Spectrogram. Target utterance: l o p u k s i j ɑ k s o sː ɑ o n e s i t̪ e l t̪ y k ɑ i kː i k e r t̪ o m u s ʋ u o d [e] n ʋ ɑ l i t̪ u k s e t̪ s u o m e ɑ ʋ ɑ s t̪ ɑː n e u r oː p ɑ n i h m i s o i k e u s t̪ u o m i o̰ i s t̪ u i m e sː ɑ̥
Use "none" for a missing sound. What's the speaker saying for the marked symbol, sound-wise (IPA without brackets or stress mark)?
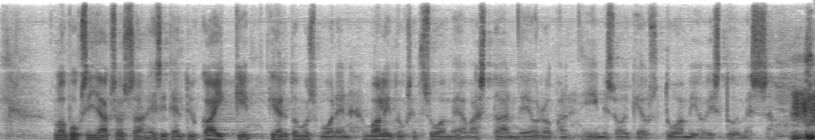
e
